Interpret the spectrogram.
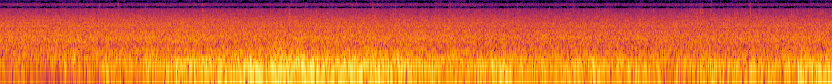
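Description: Rain falling steadily on flooded pavement and standing water, a continuous hiss, with a low rumble that swells for a few seconds in the middle.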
